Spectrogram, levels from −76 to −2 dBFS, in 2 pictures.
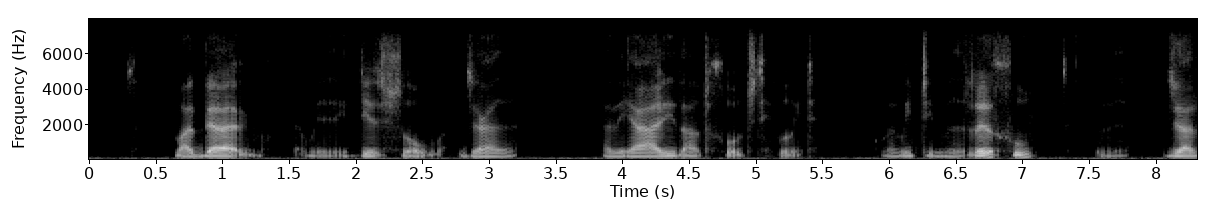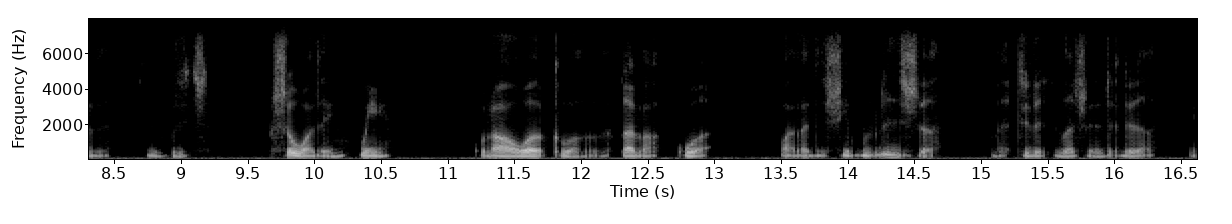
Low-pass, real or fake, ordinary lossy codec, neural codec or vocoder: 7.2 kHz; fake; Opus, 24 kbps; autoencoder, 22.05 kHz, a latent of 192 numbers a frame, VITS, trained on many speakers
